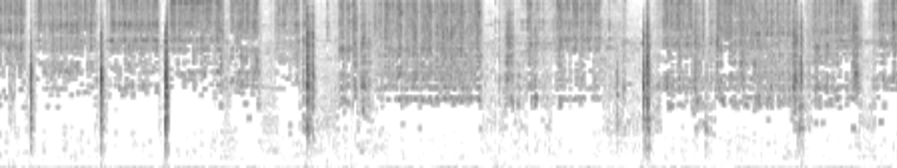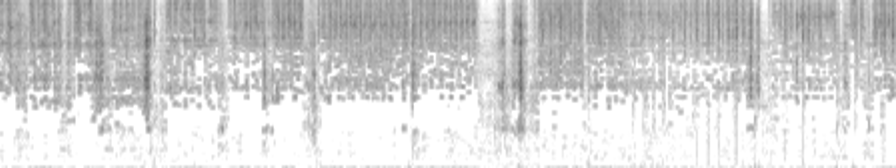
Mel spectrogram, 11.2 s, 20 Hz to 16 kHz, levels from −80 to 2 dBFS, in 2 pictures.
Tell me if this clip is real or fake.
real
